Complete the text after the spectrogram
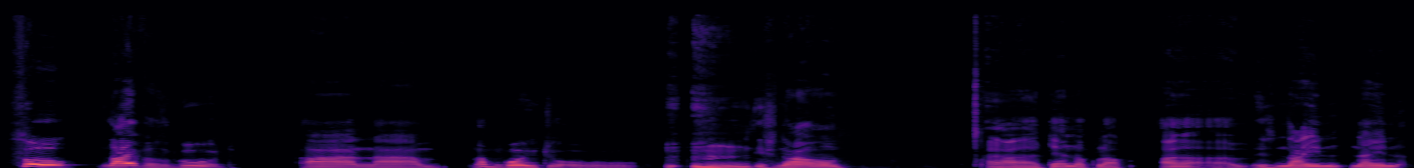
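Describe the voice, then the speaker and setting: A man of sixty from Uganda, hosting his own channel and talking to camera in a halting way, with many pauses, fillers and restarts, clearing his throat as he is unwell. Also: fairly high pitch, darkish tone. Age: 60s. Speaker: channel host. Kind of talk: casual talk to camera.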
